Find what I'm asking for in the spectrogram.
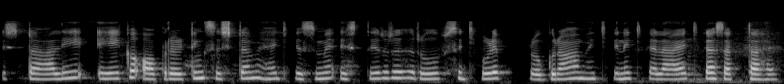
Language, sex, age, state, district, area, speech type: Hindi, female, 18-30, Madhya Pradesh, Narsinghpur, rural, read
